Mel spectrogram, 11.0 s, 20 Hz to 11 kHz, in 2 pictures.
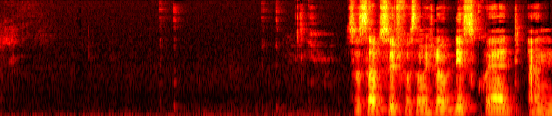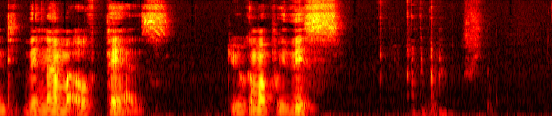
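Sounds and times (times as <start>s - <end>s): computer mouse clicks: 1.6s - 1.9s, 2.6s - 3.2s.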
